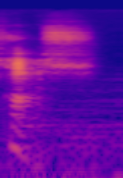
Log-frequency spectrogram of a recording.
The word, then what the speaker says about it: cache: But two, because the proper pronunciation is the most confusing way to pronounce it, and that's C-A-C-H-E. It's just cash.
